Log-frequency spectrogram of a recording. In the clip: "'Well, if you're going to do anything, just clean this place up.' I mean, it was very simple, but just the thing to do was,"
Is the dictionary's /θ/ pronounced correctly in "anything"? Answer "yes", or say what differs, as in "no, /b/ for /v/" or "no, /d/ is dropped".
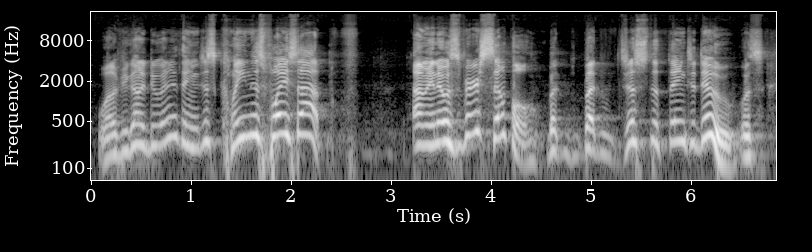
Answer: yes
